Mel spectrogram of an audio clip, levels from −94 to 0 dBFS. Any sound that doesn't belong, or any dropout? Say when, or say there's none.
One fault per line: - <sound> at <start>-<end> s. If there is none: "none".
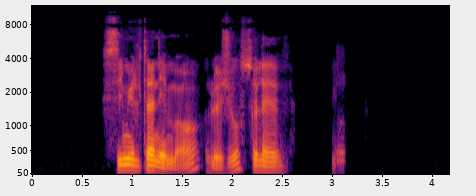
- laugh at 3.0-3.1 s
